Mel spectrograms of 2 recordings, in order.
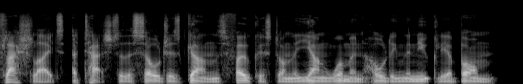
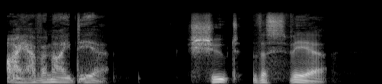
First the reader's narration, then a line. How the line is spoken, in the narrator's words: the explosives expert whispered to Da Shi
